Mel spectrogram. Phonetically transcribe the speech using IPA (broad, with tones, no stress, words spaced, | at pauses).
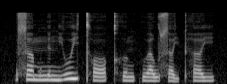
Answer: sɐ˧mŋɪ˧ŋjuː˥j t̪ʰɔː˨˥ kʰʊ˨ŋkʷaː˨wsɐ˨˩j pʰɐ˨j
